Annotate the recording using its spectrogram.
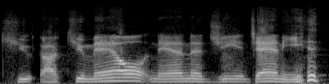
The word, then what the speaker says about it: Kumail Nanjiani: The guy, you know, main guy in it, Kumail Nanjiani. – That was a really good job pronouncing it.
